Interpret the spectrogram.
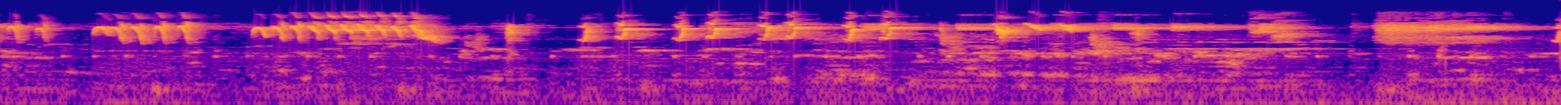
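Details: Young long-tailed shrike, kept songbird, singing a rich varied song: fast buzzy trills, chattering rattles and sharp whistled notes mixed in quick succession, with brief pauses between phrases.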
